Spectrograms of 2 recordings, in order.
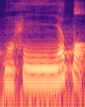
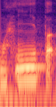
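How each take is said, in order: First: The final consonant's echo sounds heavy and thick. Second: The final consonant's echo sounds light and thin. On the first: The speaker calls it right. "Maka pantulannya tebal" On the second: The speaker calls it wrong. "bukan muhit"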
